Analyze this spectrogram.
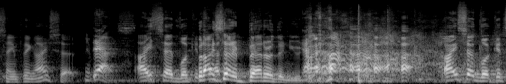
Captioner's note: laughter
